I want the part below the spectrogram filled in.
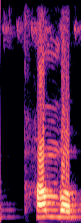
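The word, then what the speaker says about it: thumb: इसको हम थंब पढ़ेंगे।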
